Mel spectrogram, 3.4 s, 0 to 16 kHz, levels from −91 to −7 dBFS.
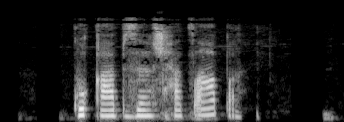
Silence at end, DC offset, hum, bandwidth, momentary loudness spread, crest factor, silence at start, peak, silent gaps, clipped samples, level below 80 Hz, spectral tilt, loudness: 0.15 s; under 0.1%; none; 9.4 kHz; 10 LU; 20 dB; 0.75 s; -4 dBFS; 2.91-3.22 s; under 0.1%; -68 dBFS; -5 dB/octave; -21 LUFS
